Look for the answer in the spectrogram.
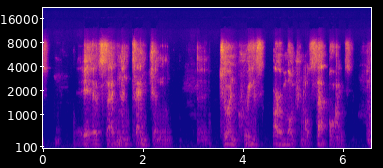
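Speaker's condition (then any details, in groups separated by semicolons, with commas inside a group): Laryngectomy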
